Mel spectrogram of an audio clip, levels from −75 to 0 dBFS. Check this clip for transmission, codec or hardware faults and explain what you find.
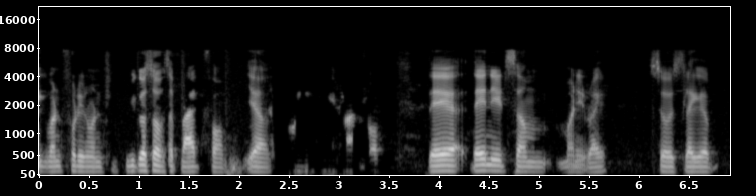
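Two kinds of fault appear, both tied to the call's echo canceller. The audio stops at 8 kHz, which is simply the call path's normal bandwidth.

Speech suppressed in double talk, at 1.56 to 1.61 s and 2.36 to 3.44 s: the speech dips briefly by about 10 dB, then sinks by about 40 dB for roughly a second. This is likely the canceller ducking the talker while the far end was also active.

Other side's voice leaking through, at 2.3 to 2.37 s: a faint scrap of a second voice sits well below the talker, likely loudspeaker echo the canceller failed to remove. It is a different voice rather than a smeared copy of the talker, which rules out room reverberation.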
